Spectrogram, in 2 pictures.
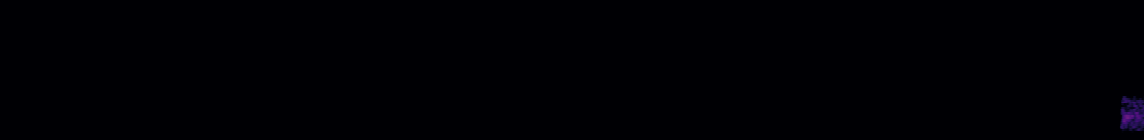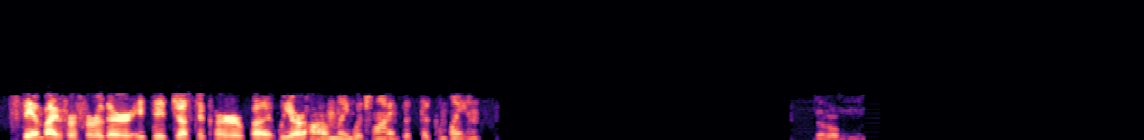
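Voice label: Raleigh Police Northeast District Dispatch, p25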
